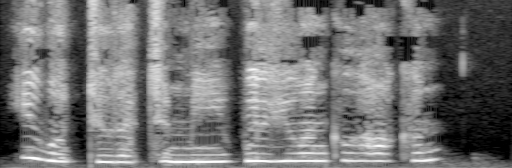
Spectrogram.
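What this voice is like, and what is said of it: Small lisping little-girl voice. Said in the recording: “in a little lisping voice”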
